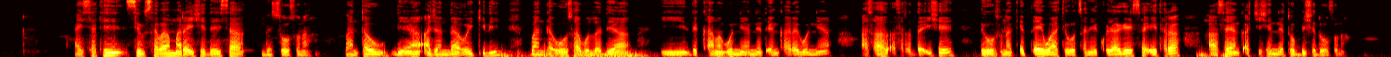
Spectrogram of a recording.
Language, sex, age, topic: Gamo, male, 25-35, government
